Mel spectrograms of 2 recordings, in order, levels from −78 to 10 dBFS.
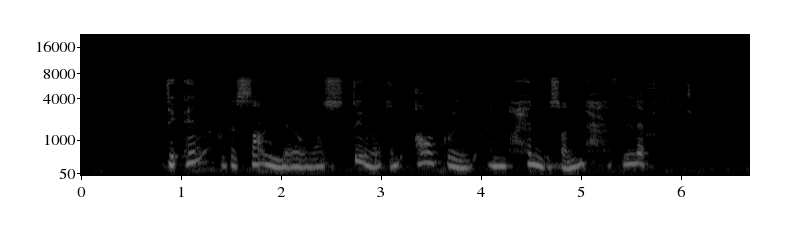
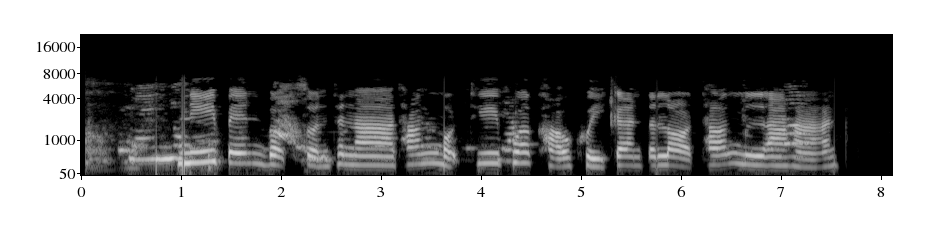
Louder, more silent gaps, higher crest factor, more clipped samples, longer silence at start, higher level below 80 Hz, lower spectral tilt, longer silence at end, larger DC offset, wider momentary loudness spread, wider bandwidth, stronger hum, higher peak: second, -48 LUFS vs -15 LUFS; neither; about the same, 16 dB vs 14 dB; neither; first, 0.85 s vs 0.05 s; second, -80 dBFS vs -56 dBFS; about the same, -5 dB/octave vs -4.5 dB/octave; about the same, 0.6 s vs 0.55 s; neither; about the same, 9 LU vs 8 LU; about the same, 8 kHz vs 7.4 kHz; neither; second, -32 dBFS vs -2 dBFS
